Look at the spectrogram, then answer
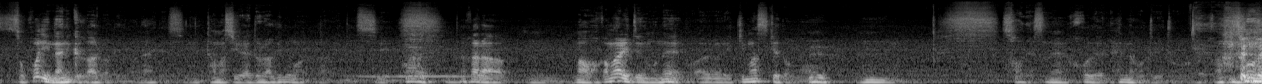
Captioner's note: laughs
